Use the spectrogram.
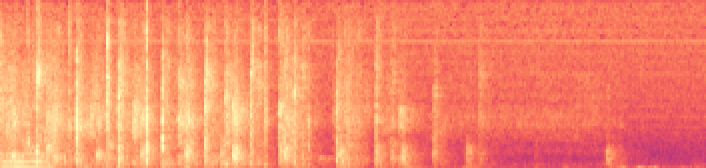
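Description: A church congregation at a Korean worship service claps together in a burst of overlapping hand claps that thins out and stops, fairly faint and roomy.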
